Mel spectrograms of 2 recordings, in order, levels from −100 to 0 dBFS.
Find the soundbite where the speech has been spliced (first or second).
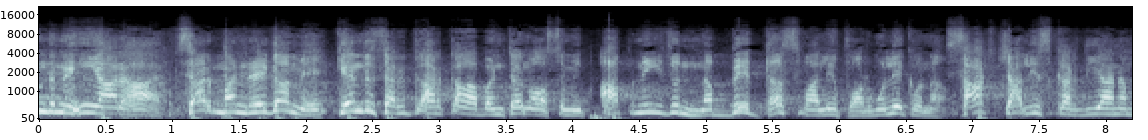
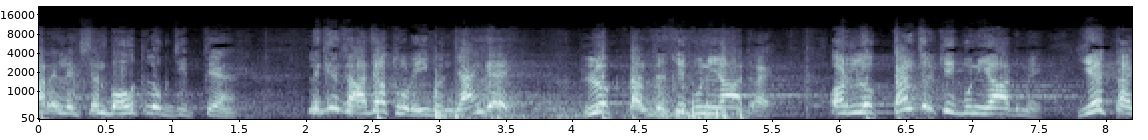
first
